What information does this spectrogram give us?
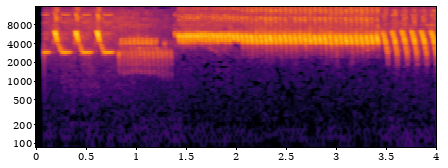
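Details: Canary song used to stimulate mating: falling whistled notes, then a low buzzy trill, a long rapid high rolling trill, and fast descending repeated notes near the end.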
